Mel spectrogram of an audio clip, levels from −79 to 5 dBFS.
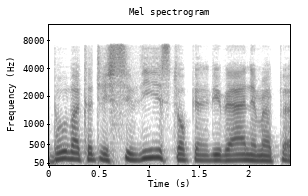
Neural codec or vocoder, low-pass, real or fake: codec, 16 kHz, 0.5 kbps, FunCodec, trained on Chinese and English, 25 frames a second; 7.2 kHz; fake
